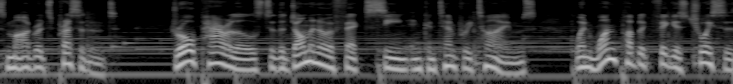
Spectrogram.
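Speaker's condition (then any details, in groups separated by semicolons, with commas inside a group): No condition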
